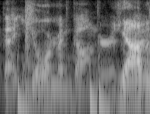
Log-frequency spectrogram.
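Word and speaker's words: Jörmungandr: Well, to be fair, it's still scary because I mean, How about the fucking Jormungandr for a second?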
